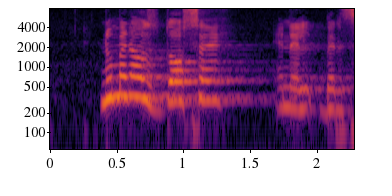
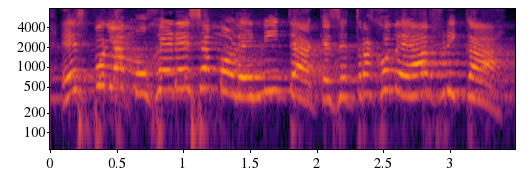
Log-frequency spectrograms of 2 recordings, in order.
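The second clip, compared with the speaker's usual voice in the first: louder, pointed blame; loud accusing gossip; 7 semitones higher, 10 dB louder than usual. Acted. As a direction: blame the foreign wife loudly. Gossip blaming wife.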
